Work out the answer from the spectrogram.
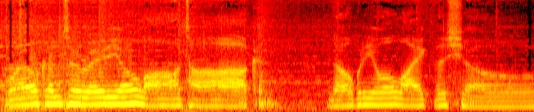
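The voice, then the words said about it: Gloomy Eeyore character voice. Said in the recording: “my Eeyore impression”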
